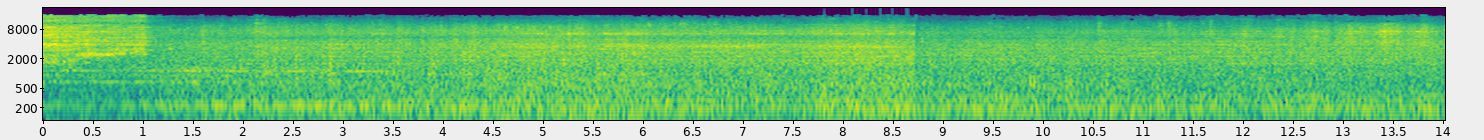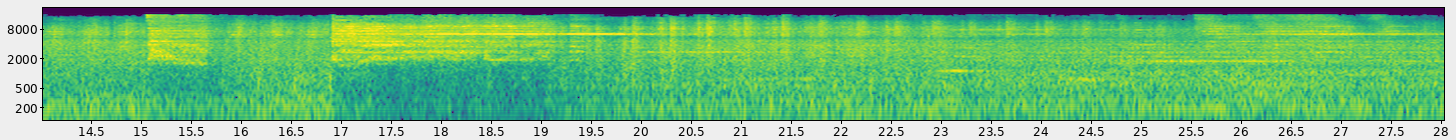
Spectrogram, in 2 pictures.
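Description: Railroad cars rolling past with a steady rumble and wheel clatter, and high-pitched wheel squeal that comes and goes.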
